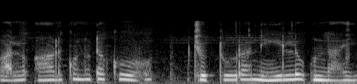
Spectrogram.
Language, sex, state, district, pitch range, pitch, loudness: Telugu, female, Andhra Pradesh, Krishna, 200-230 Hz, 210 Hz, -16 LUFS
